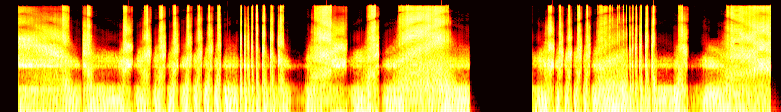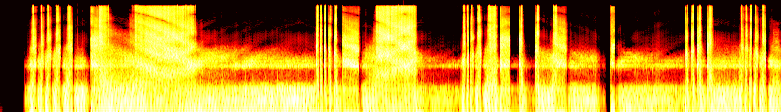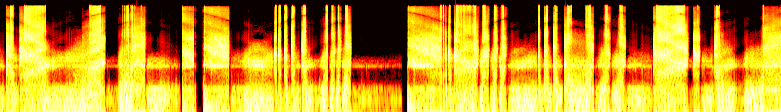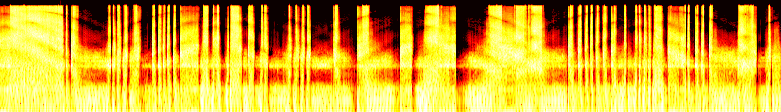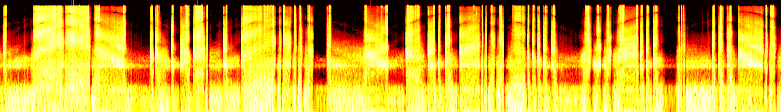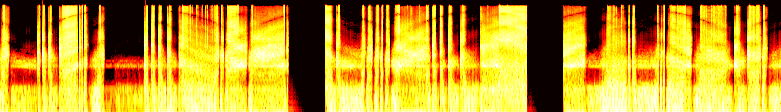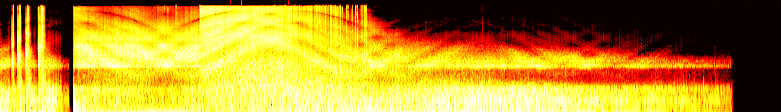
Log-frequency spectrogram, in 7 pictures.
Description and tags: Another recording transformed in Audacity and played around with in Harmor. Sounds like a wild alien animal or a monster.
